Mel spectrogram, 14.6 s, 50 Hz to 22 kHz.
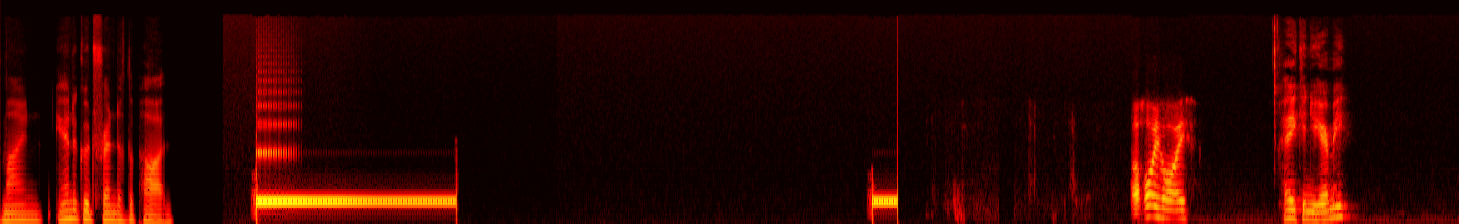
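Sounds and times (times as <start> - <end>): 
speech: 0.0 - 1.8, 11.3 - 12.0, 12.8 - 13.6
telephone dial tone as a call is placed: 2.6 - 4.6, 8.7 - 9.0.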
